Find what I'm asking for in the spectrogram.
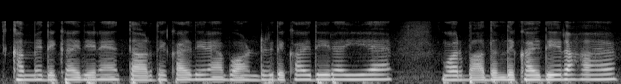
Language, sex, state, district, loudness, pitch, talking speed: Hindi, female, Chhattisgarh, Rajnandgaon, -15 LUFS, 210 Hz, 200 wpm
